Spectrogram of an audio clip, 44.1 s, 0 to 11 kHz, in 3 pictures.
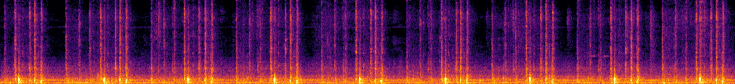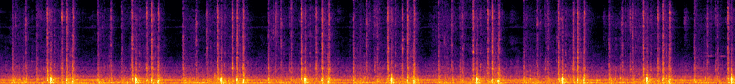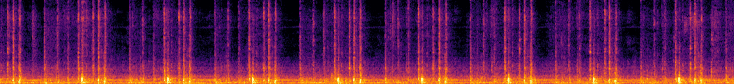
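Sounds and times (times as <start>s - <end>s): printer clicking: 0.0s - 44.0s
printer whirring: 0.0s - 44.0s.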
